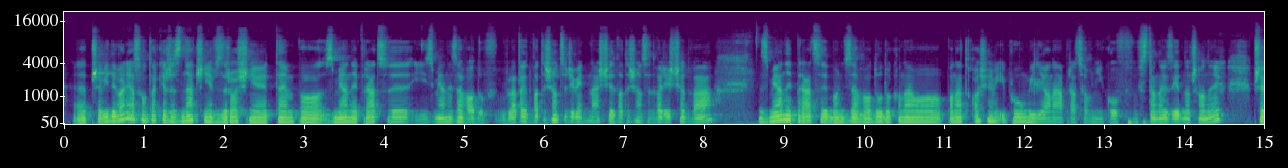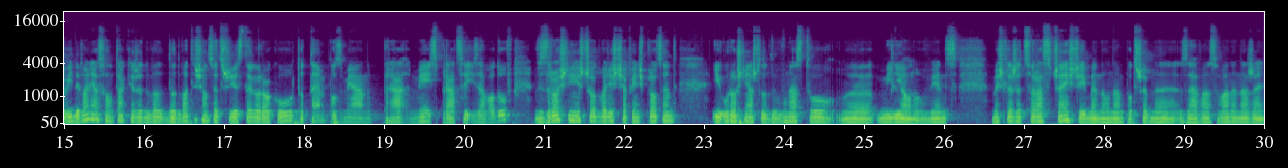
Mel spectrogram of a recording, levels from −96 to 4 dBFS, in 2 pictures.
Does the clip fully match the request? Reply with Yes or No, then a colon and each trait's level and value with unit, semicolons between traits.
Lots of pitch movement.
No: average, 3.1 semitones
